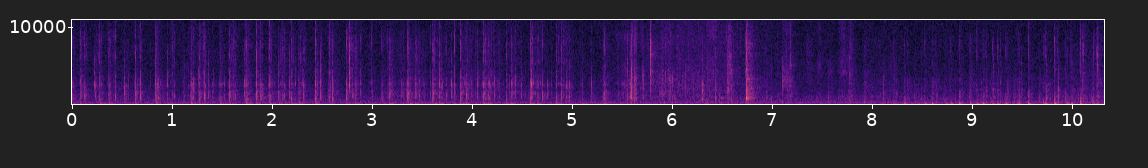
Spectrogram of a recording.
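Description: Fingertips and nails tap on the hollow ear cup of black plastic gaming headphones with blue LED accents. The result is a quick, dense run of light, bright clicks and hollow knocks, with one sharper tap standing out near the middle. A faint steady low hum sits underneath throughout.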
